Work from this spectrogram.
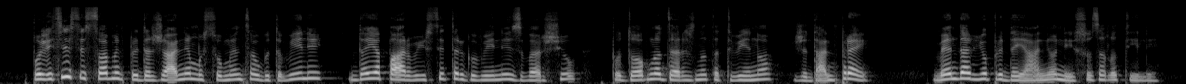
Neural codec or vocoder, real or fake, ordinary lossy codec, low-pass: autoencoder, 48 kHz, 32 numbers a frame, DAC-VAE, trained on Japanese speech; fake; Opus, 32 kbps; 14.4 kHz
